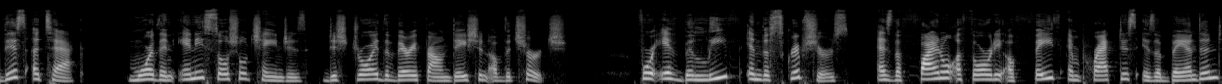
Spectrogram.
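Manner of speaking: careful, emphatic reading aloud, each word with care. Reading a passage aloud to listeners, the speaker reads it slowly. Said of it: "I'm going to read this slowly here".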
